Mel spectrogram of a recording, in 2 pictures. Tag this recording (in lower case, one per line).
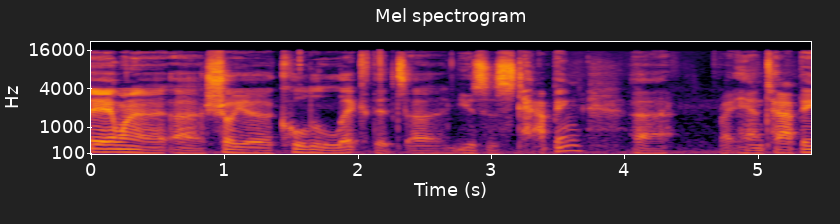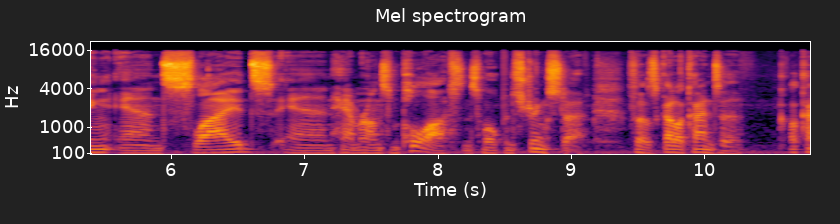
speech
